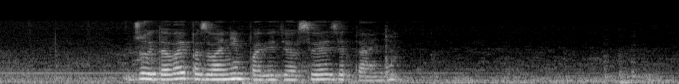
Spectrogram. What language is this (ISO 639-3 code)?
rus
